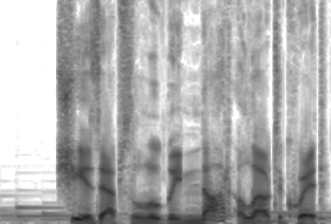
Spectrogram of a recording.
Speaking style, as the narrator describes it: Emily's mother would cut in sharply

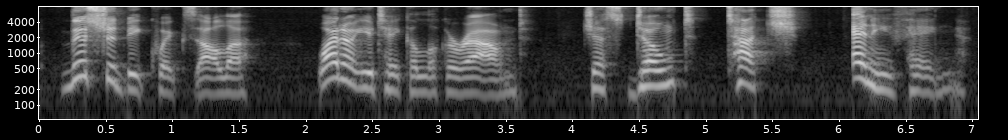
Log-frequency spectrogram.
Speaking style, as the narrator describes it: Miss Herpel sneered

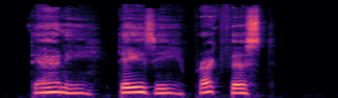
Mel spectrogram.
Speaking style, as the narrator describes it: shouted up the stairs

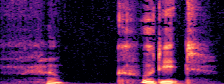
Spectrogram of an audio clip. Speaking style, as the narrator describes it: murmured the girl

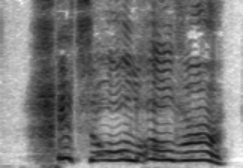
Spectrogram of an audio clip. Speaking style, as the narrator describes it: he shrieked

